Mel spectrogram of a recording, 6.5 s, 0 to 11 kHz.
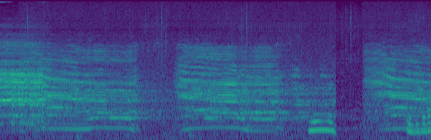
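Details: Red deer roaring during the 2023 rut in Hoge Veluwe park, Netherlands, where rangers feed the deer apples at set spots; four deep, harmonic bellows, the longest about two seconds, separated by short pauses.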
